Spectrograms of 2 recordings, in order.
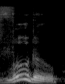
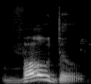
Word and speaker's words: vodu: song is called Voodoo at first when I looked at it I thought it was Voodoo but it's vodu by ohms featuring bartho all right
